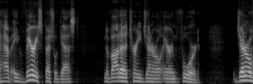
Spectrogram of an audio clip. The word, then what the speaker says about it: Nevada: visit us out here it's Nevada that's how we pronounce it as opposed to Nevada I'm just saying if you come in say Nevada you might get an upcharge and I can't do anything about that that's not price dodging it's just like literal that's a consequence of pronouncing the name wrong and then secondly I'll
